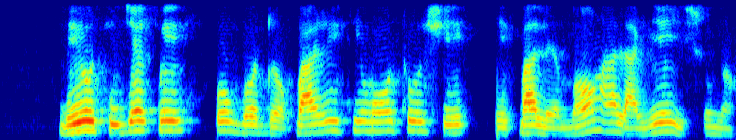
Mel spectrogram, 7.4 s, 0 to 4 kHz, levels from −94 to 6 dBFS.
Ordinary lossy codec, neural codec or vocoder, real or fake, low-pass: none; codec, 24 kHz, 6 kbps, HILCodec; fake; 3.6 kHz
